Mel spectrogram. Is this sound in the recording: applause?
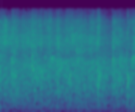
yes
